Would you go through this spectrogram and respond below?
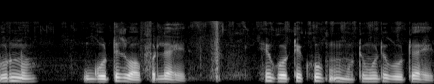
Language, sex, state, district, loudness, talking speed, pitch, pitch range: Marathi, male, Maharashtra, Sindhudurg, -18 LUFS, 150 wpm, 145 Hz, 135-165 Hz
